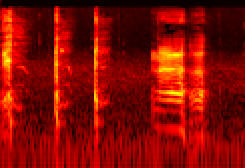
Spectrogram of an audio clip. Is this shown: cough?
yes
